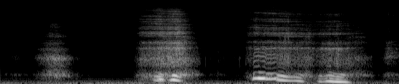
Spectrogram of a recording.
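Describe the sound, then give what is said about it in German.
A person yawns: a short breathy intake, then a long drawn-out voiced groan that slides downward in pitch before trailing off. “Wenn man jemanden gähnen sieht, wenn man nur davon liest oder es hört, reicht das oft schon aus und man macht es nach.”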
